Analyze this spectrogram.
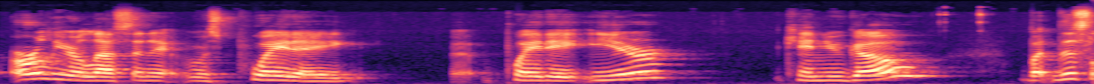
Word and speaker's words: ir: Ir.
